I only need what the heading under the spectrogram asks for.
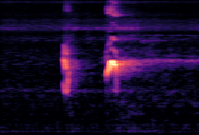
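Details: Olive-winged bulbul decoy song, a three-phrase style played to attract wild birds. One short buzzy note, then a strong slurred note that trails off into a long, thin, steady whistle, with no other sounds.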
